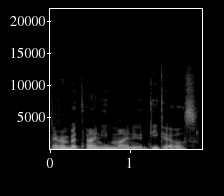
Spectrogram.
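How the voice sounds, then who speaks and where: A man giving relaxed, musing commentary over a game playthrough, his voice slightly hoarse. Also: a bass voice, fairly quick, slight background noise. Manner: relaxed, musing, reads in-game notes aloud. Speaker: game streamer. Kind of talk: let's play commentary.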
